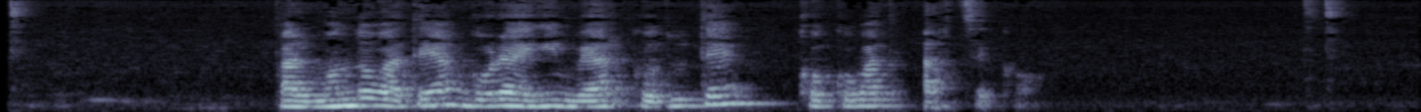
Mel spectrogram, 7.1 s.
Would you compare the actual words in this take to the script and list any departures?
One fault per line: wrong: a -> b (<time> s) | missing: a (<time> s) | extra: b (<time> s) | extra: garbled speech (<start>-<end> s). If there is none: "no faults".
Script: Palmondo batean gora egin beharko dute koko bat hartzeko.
no faults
